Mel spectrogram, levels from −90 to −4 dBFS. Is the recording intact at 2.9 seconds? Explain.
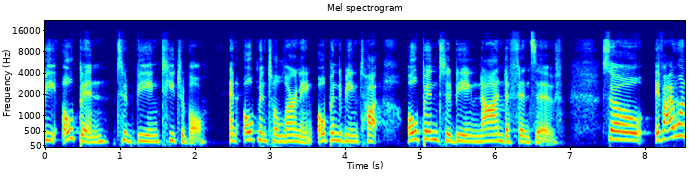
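No. From 2.87 to 3.09 s the speech passes through a lost packet rebuilt from error correction. Packets went missing, but each following packet held a low-bitrate backup copy. The decoder played those backups instead, so nothing drops out. About 120 ms of the speech comes from these copies, which fits roughly six lost packets. That stretch sounds rougher and noisier than the speech around it.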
